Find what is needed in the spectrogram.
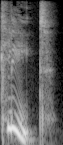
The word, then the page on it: cleat: British English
